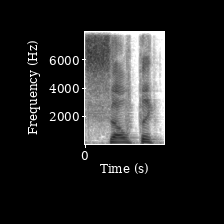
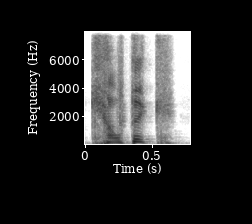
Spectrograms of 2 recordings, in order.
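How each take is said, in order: First: The word begins with an S sound. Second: The word begins with a K sound. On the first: "not Celtic" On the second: "is pronounced like a K"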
